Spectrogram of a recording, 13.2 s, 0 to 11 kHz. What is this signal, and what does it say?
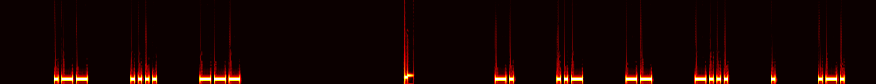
Morse code, heard as a keyed tone, about 22 wpm, spaced as for 10 wpm, 700 Hz. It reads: WHO NUMBER
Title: 4x Character Spacing - Top 100 Words - 22wpm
